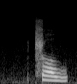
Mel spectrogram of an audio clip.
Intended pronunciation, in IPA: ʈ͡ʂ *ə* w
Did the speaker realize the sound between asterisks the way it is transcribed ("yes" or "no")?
no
